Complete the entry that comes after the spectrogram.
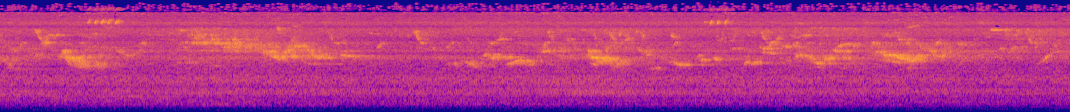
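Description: Birds chirping in many short high calls, overlapping and irregular, over a faint steady background hiss.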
